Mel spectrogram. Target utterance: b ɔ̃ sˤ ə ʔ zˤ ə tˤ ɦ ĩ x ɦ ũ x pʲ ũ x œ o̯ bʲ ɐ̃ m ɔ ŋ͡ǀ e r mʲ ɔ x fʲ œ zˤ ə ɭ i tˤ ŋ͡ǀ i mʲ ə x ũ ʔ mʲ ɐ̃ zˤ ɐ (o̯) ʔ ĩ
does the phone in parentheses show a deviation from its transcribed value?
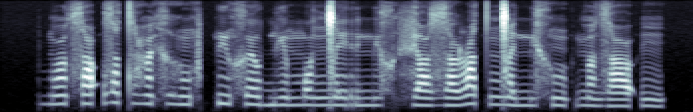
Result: no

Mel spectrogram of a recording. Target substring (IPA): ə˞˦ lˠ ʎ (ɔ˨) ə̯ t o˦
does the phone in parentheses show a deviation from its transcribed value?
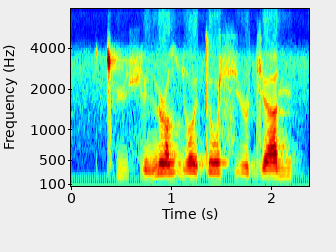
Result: no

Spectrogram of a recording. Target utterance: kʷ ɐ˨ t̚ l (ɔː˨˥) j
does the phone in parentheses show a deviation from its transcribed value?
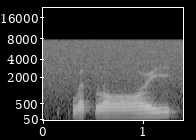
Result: no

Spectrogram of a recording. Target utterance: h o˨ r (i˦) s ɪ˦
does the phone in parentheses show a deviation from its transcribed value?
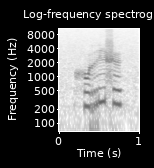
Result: no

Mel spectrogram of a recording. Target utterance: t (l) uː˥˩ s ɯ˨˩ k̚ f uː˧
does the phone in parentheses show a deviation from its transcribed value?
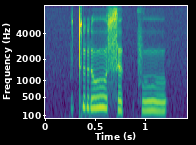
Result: yes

